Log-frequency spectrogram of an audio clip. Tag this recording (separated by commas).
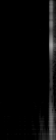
Finger snapping, Hands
